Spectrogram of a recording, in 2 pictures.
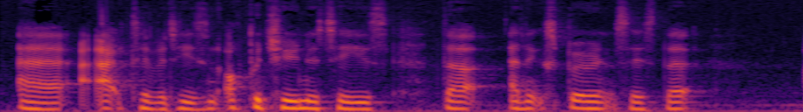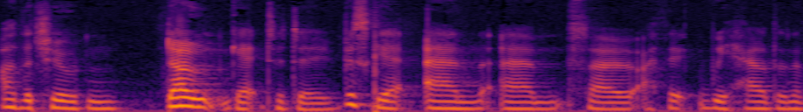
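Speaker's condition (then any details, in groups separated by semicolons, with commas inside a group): Tourette's; vocal tics, worsened around three or four years before, has had treatment and therapeutic input; frequent vocal tics, tics can be quite complex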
